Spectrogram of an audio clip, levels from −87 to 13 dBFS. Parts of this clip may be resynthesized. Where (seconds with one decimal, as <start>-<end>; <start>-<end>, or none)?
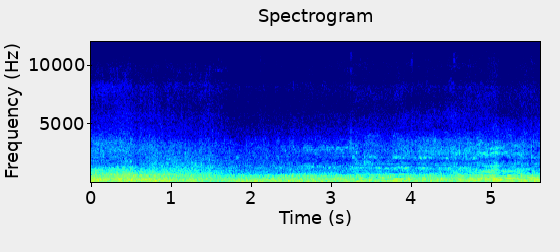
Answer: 3.3-3.9; 4.8-5.6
